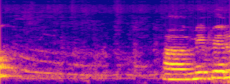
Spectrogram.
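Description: A man's voice through a microphone: a word trails off at the start, then about a second and a half in a long drawn-out vowel begins, held steady and then wavering in pitch.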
